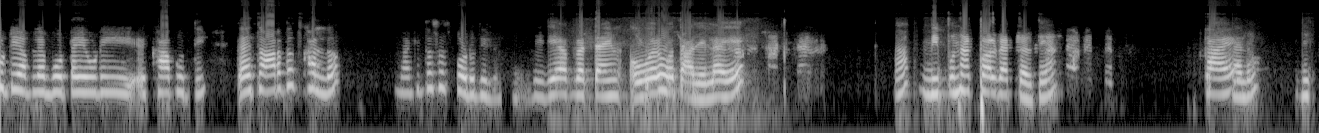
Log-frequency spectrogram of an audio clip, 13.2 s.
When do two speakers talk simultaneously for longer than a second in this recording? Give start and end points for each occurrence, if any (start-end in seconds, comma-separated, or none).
none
